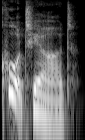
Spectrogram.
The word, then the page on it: courtyard: British English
